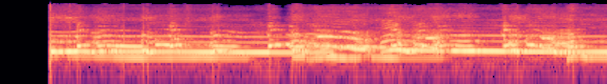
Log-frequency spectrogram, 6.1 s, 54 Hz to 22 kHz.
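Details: Several dogs howling together, recorded October 18, 2012: long, sustained, wavering tonal wails overlapping and layered at slightly different pitches, unbroken for nearly six seconds after a sudden start, with some voices sliding up and down.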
